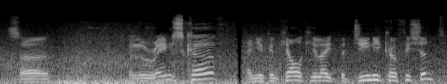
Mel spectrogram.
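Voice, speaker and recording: A South African travel vlogger in his thirties who speaks Afrikaans walks a sunny suburban street, chatting and musing aloud in walking-tour commentary while filming himself at arm's length. His voice is a little high and expressive at a normal speed, and loud street traffic fills the recording.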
